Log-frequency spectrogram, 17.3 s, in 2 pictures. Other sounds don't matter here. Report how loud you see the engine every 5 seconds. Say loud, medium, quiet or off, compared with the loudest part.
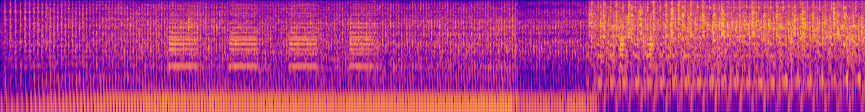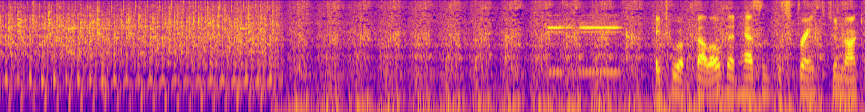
medium, loud, loud, loud.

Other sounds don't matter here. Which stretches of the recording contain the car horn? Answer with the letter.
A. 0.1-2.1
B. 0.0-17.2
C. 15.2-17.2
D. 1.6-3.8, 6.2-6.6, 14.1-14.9
D.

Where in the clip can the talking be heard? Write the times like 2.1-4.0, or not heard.
15.2-17.2.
